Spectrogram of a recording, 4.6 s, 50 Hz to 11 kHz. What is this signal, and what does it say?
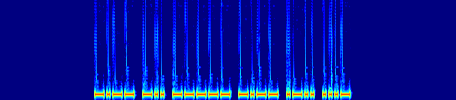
Morse code, heard as a keyed tone, about 40 wpm, 700 Hz. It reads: YD0YLV
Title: DXCC-100 Call Signs - 6 Characters - 40wpm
